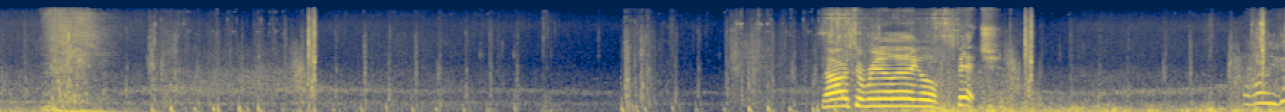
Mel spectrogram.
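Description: Quick footsteps rustle through grass.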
